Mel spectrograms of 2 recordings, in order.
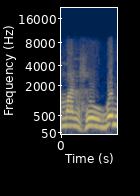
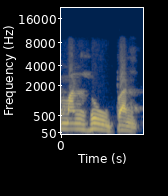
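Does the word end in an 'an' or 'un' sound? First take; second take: un; an. First: The word ends with an 'un' sound. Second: The word ends with an 'an' sound. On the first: The speaker calls it right. "orang mansubun" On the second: The speaker calls it wrong. "dibaca mansuban"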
